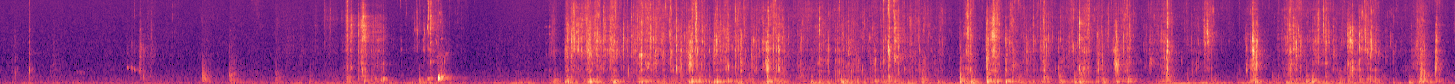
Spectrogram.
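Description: Silicone spatula stirring a wet, foamy slime mixture with small beads in a glass dish, making squelching and crackling sounds as borax activator is worked in and the slime starts to form. The first third is quieter, with a few small clicks and drips, before the steady stirring starts.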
